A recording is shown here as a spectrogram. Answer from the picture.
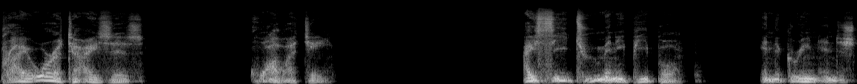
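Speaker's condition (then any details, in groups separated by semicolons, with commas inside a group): Partial laryngectomy from cancer; raspy voice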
